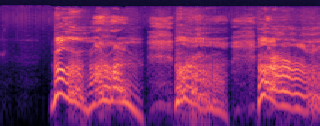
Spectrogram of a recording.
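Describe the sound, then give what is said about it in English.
A man's voice imitates a creature like a cross between a boar and a man: three long, rough, groaning exhales, loud and guttural, each rising and falling in pitch, with short pauses between them. “If you're all wondering, that's what the combination of a boar and a man sounds like.”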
